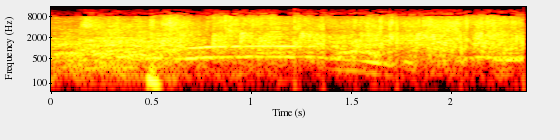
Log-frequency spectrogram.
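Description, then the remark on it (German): Dense, steady audience applause, partly recorded from a livestream, fills the whole moment, a broad crackling wash of clapping hands, with a faint tonal whistle or voice gliding through the middle of it. “Den Applaus, den nehmen wir noch eben mit.”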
